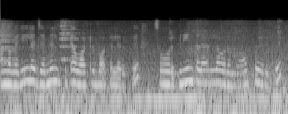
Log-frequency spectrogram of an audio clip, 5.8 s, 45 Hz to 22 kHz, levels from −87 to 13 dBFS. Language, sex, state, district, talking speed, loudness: Tamil, female, Tamil Nadu, Kanyakumari, 145 wpm, -15 LUFS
